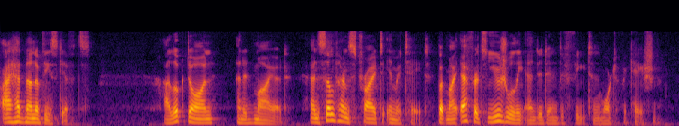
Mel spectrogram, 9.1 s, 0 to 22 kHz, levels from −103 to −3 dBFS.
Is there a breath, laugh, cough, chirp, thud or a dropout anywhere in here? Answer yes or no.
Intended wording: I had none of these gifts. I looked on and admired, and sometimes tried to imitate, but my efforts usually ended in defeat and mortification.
no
